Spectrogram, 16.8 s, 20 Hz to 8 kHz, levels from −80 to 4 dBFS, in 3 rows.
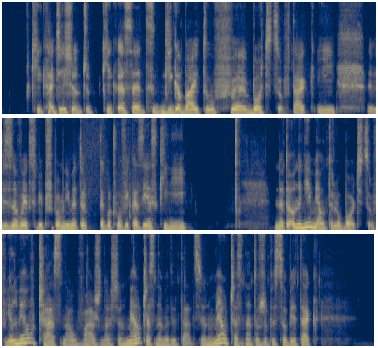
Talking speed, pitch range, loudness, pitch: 150 wpm, 190-210 Hz, -21 LUFS, 205 Hz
